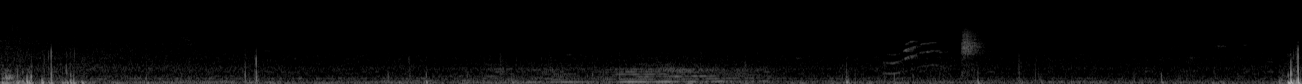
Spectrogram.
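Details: British Shorthair cat trying to catch snowflakes through a window, giving a brief burst of quick, high chirping chatter notes partway through, with a low steady indoor hum and a few soft knocks otherwise.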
